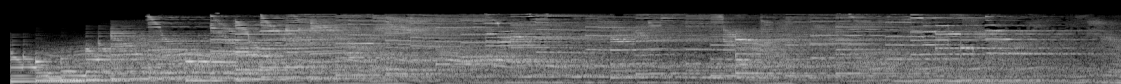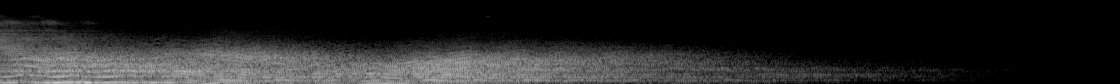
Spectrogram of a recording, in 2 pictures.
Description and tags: eventsounds3 - intros b2
blip, event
